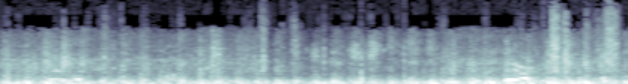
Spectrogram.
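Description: Train running on the tracks in a film scene, a loud, unbroken rumbling clatter of wheels and carriages that holds steady throughout.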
